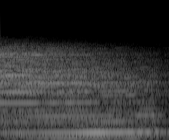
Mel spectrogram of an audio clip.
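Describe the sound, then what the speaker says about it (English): A single sustained electric guitar note pair, plucked at the seventh fret on the second and third strings, rings out with effects, its pitch bending down slightly as it decays over a couple of seconds. "I'm plucking the seventh fret on the second and the third string and bring it down"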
